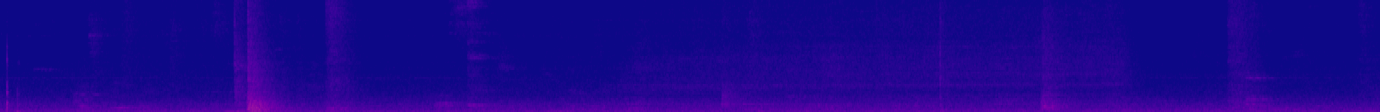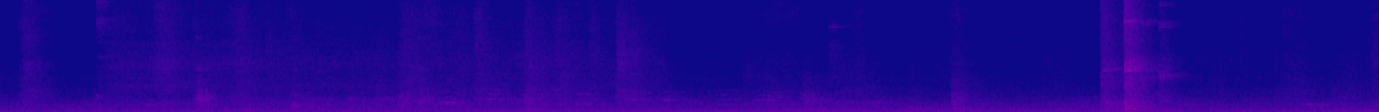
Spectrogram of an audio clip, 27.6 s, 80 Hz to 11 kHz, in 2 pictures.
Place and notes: R. Sebastião Coco - Nova Petrópolis, São Bernardo do Campo - SP, 09771-070, Brasil - Coffee Shop
This is a Coffee Shop called Book e Café where is located next an elementary school. You can listen to kids playing around sometimes. It was recorded by a Tascam DR-05 placed on a table next a big glass window.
